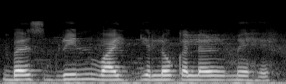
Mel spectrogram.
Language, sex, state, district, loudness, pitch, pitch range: Hindi, female, Arunachal Pradesh, Lower Dibang Valley, -15 LUFS, 210 Hz, 205-215 Hz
